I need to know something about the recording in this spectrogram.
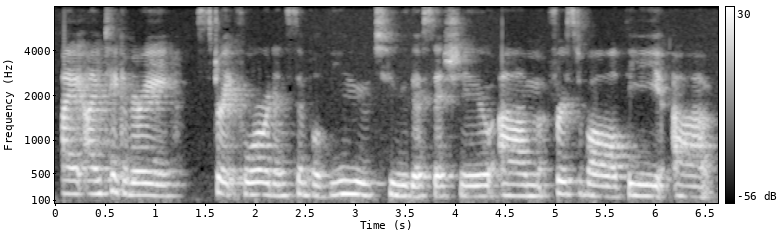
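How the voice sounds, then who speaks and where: Low-voiced woman professor, echoey room. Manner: direct, articulate. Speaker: professor, guest. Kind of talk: interview answers.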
